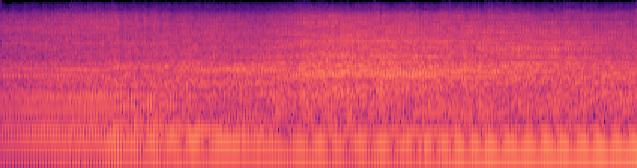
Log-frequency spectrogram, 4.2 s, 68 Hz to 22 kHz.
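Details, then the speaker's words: Honda 1000-watt portable generator already carrying two 500-watt lights when a third light is added; the engine drone drops and labours, then eases off. Overload trips the circuit breaker. "kicked the circuit breaker on this honda we've kicked the circuit breaker on it"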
